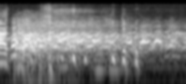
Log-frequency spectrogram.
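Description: A woman laughing into a microphone, a run of chuckles.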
